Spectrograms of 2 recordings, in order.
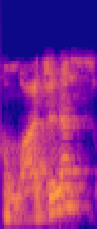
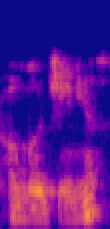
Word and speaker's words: homogeneous: different types of mixtures they can either be homogeneous or homogeneous or they can be heterogeneous or heterogeneous either pronunciation is valid uh in a homogeneous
